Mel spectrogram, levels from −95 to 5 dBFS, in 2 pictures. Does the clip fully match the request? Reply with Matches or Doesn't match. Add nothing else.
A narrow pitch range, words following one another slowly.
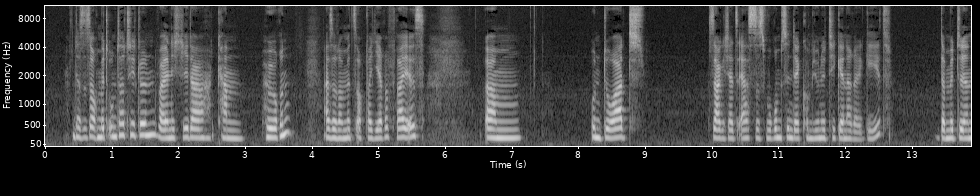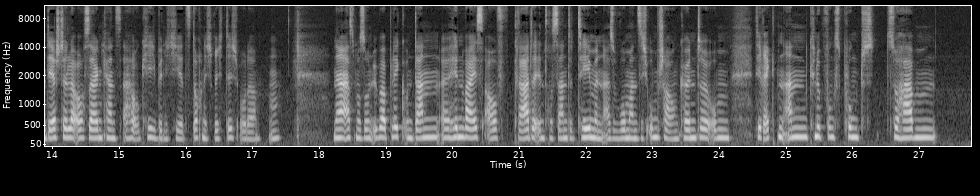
Doesn't match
